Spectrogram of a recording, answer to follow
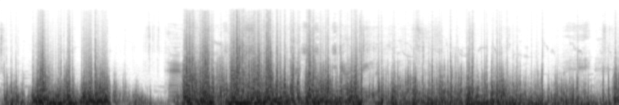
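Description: Wind buffeting the phone's microphone in heavy, uneven low rumbling gusts that ease off briefly about two seconds in.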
